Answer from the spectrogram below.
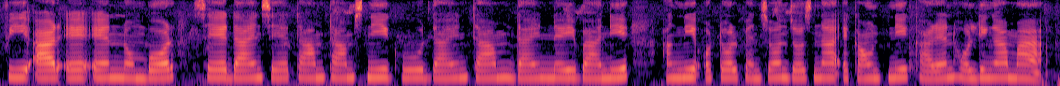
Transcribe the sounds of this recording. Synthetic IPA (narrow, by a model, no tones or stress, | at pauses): pʰiaɾeenːɔmbɔɾ | sedajnsetʰamtamsniɡudajntʰamdajnːəjbaniaŋniʔɔʈɔlpʰensɔnd͡ʒɔznaʔɛkawntnikaɾɛnɦɔldiŋama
